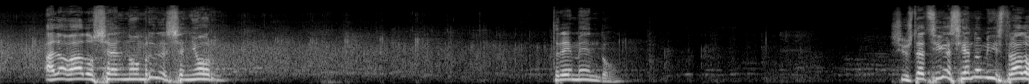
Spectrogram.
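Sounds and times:
audience applauding: 0:00.0 - 0:07.2
speech: 0:00.4 - 0:02.4, 0:05.5 - 0:06.3, 0:08.9 - 0:10.2.

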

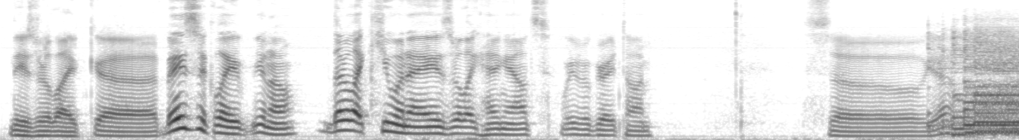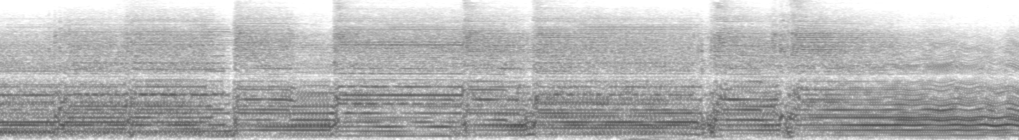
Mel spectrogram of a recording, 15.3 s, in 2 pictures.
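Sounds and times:
speech: 0:00.1 - 0:05.0, 0:06.1 - 0:07.8
electric guitar with distortion effect: 0:07.0 - 0:15.2.

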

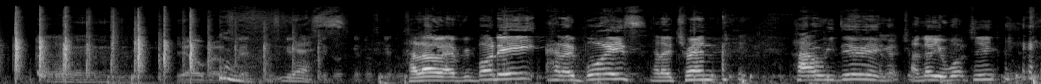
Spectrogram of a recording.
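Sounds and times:
person clapping: 0:00.0 - 0:03.4
speech: 0:00.5 - 0:10.4.

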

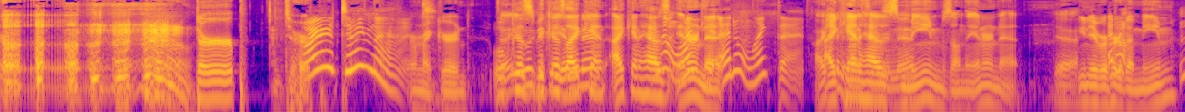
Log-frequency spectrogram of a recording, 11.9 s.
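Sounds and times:
person clearing their throat into a microphone: 0:00.0 - 0:02.4
speech: 0:02.0 - 0:11.8.

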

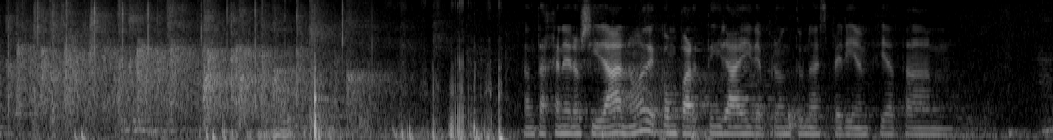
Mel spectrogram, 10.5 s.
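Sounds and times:
audience applause: 0:00.0 - 0:04.2
speech: 0:05.4 - 0:09.6.

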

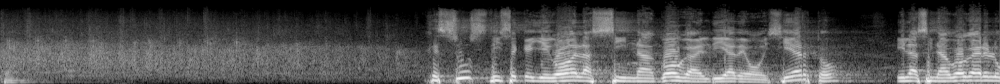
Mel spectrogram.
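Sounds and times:
crowd applause: 0:00.0 - 0:04.2
speech: 0:04.3 - 0:09.9.

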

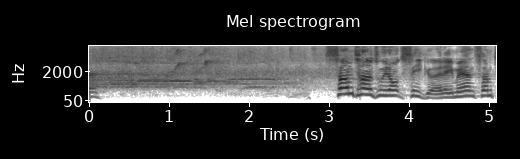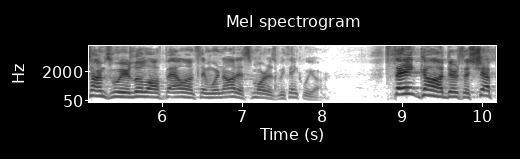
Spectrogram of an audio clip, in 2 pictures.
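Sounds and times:
crowd applause: 0:00.0 - 0:03.1
speech: 0:03.1 - 0:08.1, 0:08.8 - 0:10.1.

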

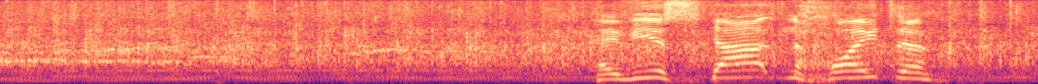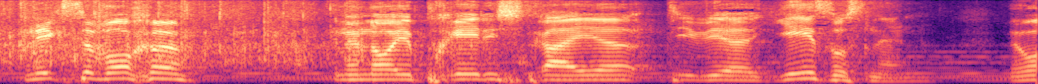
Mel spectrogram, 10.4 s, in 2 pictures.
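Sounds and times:
crowd applause: 0:00.0 - 0:07.9
speech: 0:03.0 - 0:10.3.

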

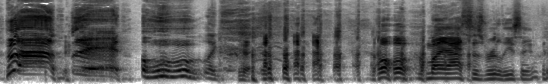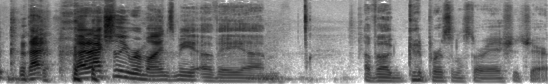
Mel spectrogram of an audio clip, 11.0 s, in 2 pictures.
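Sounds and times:
voice imitating weightlifter grunting and yelling: 0:00.0 - 0:02.1
speech: 0:01.2 - 0:08.4, 0:09.2 - 0:10.9
laughter: 0:02.1 - 0:07.0.

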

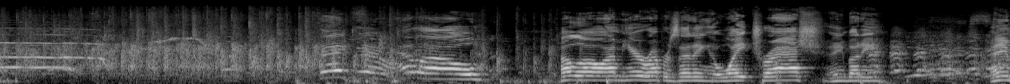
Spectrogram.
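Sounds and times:
whistles and cheers: 0:00.0 - 0:02.5
comedy club audience applause: 0:00.0 - 0:05.8
speech: 0:04.3 - 0:05.0, 0:05.6 - 0:09.0
laughter: 0:08.6 - 0:10.0.

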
